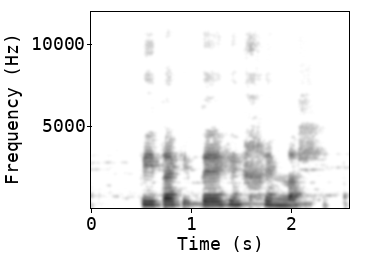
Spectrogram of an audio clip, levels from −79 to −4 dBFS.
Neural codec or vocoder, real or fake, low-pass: none; real; 10.8 kHz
